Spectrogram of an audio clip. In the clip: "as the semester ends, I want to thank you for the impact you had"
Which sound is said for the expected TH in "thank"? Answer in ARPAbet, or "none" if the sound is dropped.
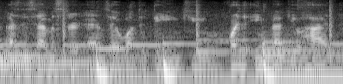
T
